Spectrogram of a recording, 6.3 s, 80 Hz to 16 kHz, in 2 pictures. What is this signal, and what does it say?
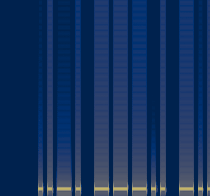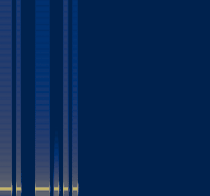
Morse code, heard as a keyed tone, about 17 wpm, 700 Hz. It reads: F8CB
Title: DXCC-100 Call Signs - 4 Characters - 17wpm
